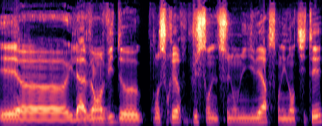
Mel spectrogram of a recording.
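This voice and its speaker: A man of medium pitch talks in an unremarkable speaking voice. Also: very clean recording, silent background. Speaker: film director. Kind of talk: panel talk. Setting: stage with audience.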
